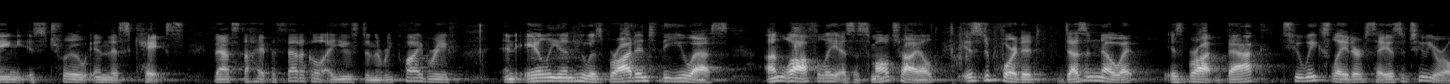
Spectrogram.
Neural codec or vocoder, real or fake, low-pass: none; real; 7.2 kHz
